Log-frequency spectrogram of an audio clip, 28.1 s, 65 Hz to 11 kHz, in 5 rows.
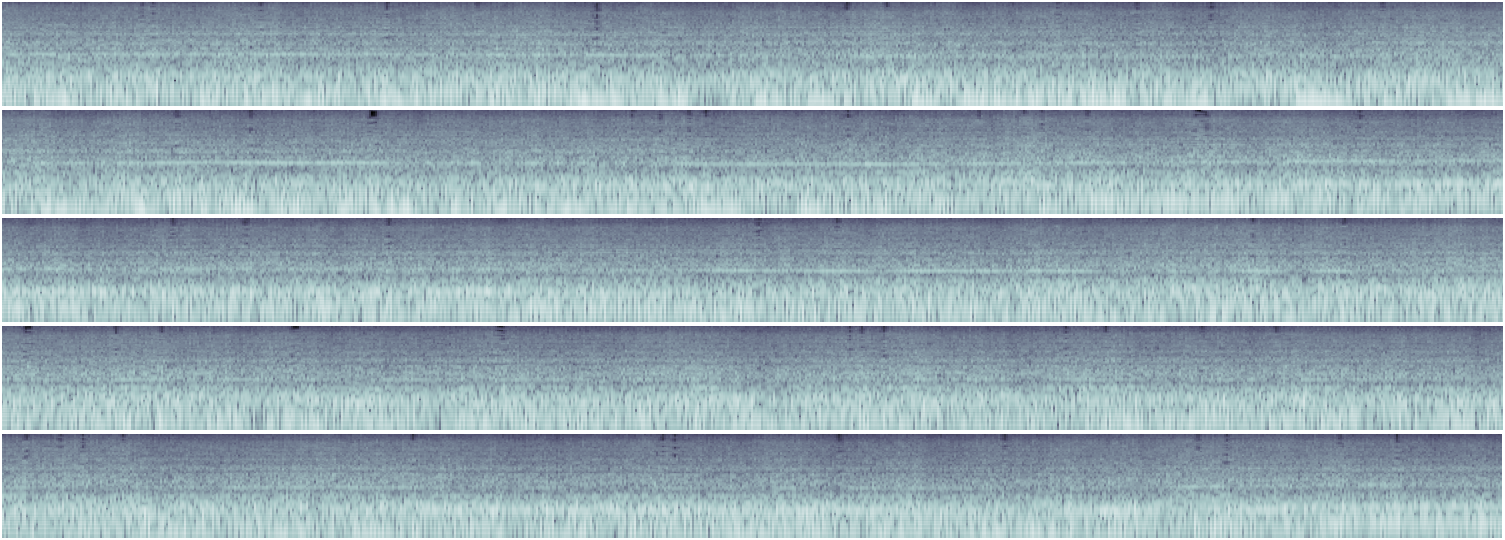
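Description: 1983 Ford F700's 6.1L V8 gas engine running steadily at idle.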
